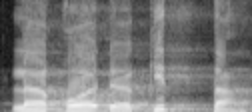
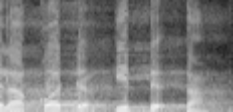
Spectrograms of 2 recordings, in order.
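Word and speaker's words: لَقَدْ كِدْتَ: Laqad kitta, tidak boleh laqad kidta, itu salah. Dal tidak dibaca karena telah gabung pada ta.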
